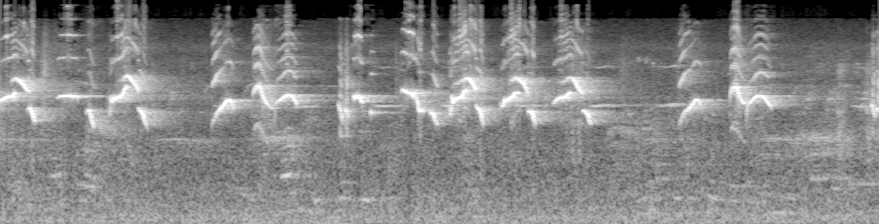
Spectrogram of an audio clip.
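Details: Oriental magpie-robin singing in a forest: loud, varied whistled phrases of clear rising and falling notes with sharp high chirps, delivered in quick bursts separated by brief pauses.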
